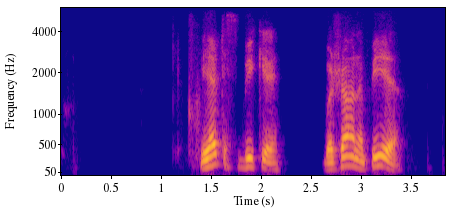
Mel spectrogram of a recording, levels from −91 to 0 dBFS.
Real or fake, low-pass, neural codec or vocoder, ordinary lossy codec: fake; 5.4 kHz; codec, 16 kHz, 1 kbps, X-Codec, WavLM features, trained on Multilingual LibriSpeech; Opus, 16 kbps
